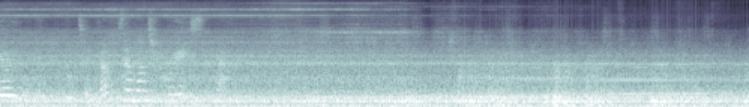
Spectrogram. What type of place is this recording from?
subway train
